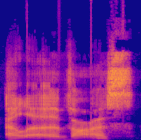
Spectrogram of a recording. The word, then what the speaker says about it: Ella Vos: I always expected that I would go by Ella Voss, pronounce it like a first and last name like that.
